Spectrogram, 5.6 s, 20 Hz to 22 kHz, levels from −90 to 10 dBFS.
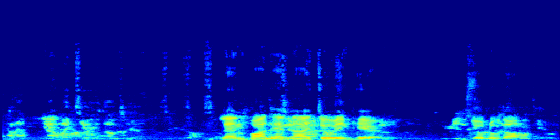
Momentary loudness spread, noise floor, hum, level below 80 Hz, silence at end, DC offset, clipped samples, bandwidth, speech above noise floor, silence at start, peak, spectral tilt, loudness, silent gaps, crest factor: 18 LU; -65 dBFS; none; -74 dBFS; 0.3 s; under 0.1%; under 0.1%; 14 kHz; 36 dB; 0.05 s; -8 dBFS; -5 dB/octave; -27 LUFS; none; 22 dB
